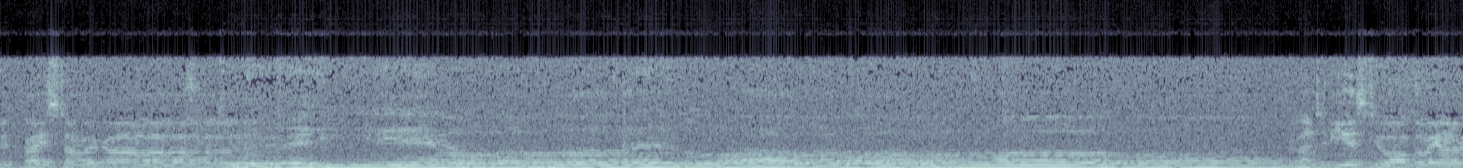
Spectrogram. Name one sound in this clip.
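A woman chants slowly in a steady, sustained voice.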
